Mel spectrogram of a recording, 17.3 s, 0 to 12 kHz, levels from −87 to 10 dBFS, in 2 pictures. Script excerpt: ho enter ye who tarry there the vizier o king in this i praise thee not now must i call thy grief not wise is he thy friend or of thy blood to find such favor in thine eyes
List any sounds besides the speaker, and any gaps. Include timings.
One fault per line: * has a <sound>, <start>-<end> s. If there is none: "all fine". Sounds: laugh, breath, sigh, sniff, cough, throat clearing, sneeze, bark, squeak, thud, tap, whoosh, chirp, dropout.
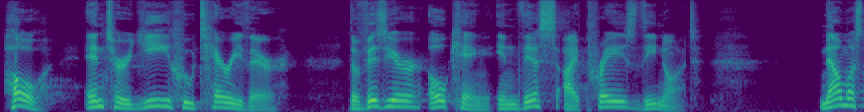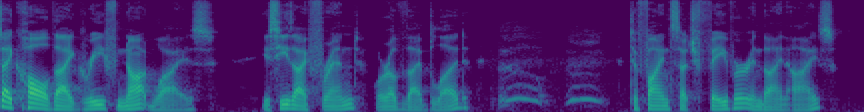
* has a breath, 13.5-14.8 s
